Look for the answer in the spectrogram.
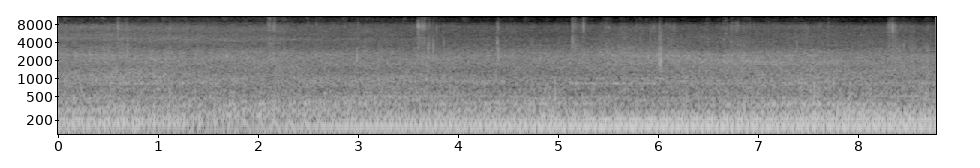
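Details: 2008 GMC Sierra 1500 Denali, L92 Gen IV Vortec 6.2L V8, cold start idle: rapid puffing tick about three per second over deep rumble; exhaust leak just before secondary catalytic converter, resonator deleted, axle-dumped exhaust, otherwise stock.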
